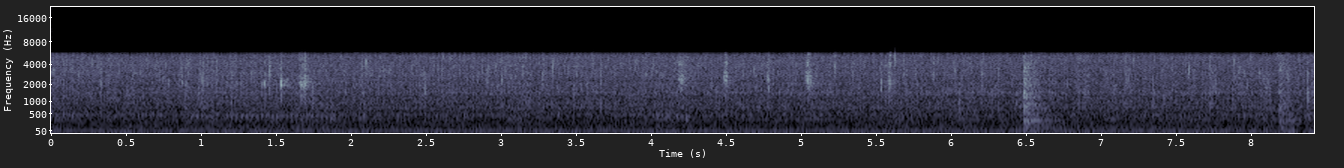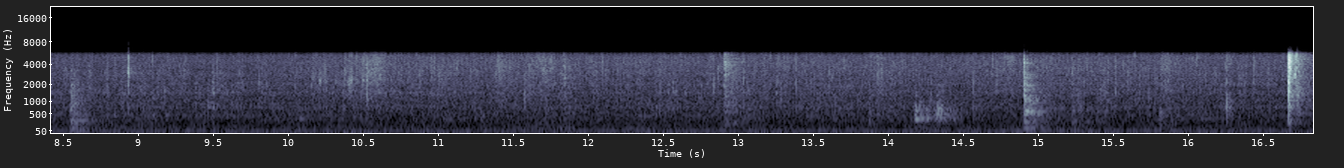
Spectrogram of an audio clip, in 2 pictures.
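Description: Diced potatoes, ham and onion frying gently in fat in a pan: a faint steady sizzle with scattered small pops and crackles. Near the end, a single sharp tap as an egg is cracked against the pan.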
